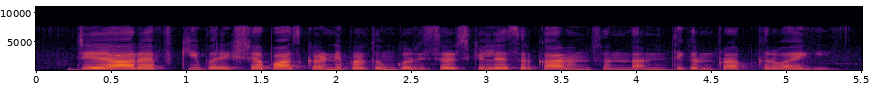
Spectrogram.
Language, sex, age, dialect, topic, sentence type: Hindi, female, 18-24, Marwari Dhudhari, banking, statement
